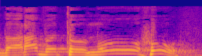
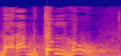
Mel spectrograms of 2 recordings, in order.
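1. Vokal u menghubungkan tum dan hu. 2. Tum langsung bersambung ke hu tanpa vokal. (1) "perlu huruf waw sebagai perantara antara tum dengan hu" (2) "Sehingga bukan dorabtumhu"

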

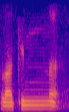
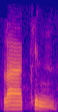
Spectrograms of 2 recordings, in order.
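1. N akhirnya ganda, berdengung, lalu diikuti bunyi a. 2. Kata ini berakhir dengan n tunggal yang pendek. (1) "kalau diucapkan ya ada dengan dengung atau runah" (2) "Tasdidnya dihilangkan. Jadi cukup dengan sukun"

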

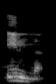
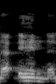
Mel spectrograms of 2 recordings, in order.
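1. الكسرة خالصة، صوت نقي. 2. فيه ميل نحو الفتحة. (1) "لا الصحيح إن إن" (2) "يأتي بها غير خالصة، يعني فيها شيء من الفتح"

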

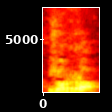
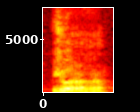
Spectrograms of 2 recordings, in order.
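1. Le mot finit par un a bref ajouté, une voyelle. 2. Le mot finit sur un r double, une consonne. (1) "On met le fatha" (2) "On se trouve avec deux ra, avec une sukun"

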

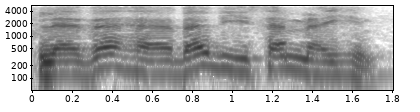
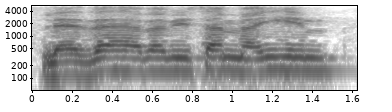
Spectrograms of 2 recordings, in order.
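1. كل باء لها حركة واضحة الشكل. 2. الباءان متداخلتان بحركات كسلانة. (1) "عندي باء مفتوحه وباء مكسوره" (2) "كسلان ان انا اعمل الحركات ديت"

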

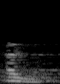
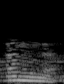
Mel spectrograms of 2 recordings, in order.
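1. النون قصيرة وغير مشدّدة. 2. النون مشدّدة ومطوّلة. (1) "والصواب أن يسكن النون" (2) "تشديد النون"

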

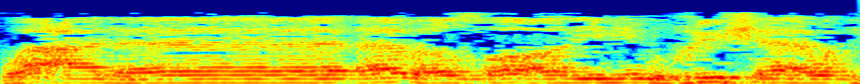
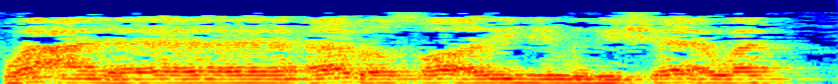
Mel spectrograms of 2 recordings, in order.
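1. تُنطق الغين في الكلمة الأخيرة مفخّمة بشكل مبالغ فيه. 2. تُنطق الغين في الكلمة الأخيرة مفخّمة بشكل معتدل فقط. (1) "تبالغ في تفخيمها وتقول خطأ" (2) "تعطيها تفخيما نسبيا يليق بحركتها"

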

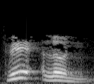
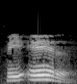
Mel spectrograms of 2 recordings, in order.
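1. Kata ini berakhir dengan bunyi -un. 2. Kata ini berakhir tanpa bunyi -un. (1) "Harusnya bacanya apa?" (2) "Tapi pengantarnya gimana?"

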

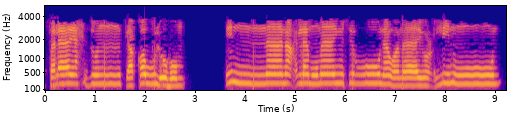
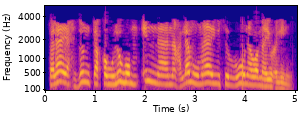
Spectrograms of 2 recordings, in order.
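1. يوجد وقف بعد qawluhum. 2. الكلام يستمر دون وقف بعد qawluhum. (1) "تأمل في الوقف على كلمة فلا يحزنك قولهم، ثم البدء" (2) "لو لم تقف عند هذه الكلمة ووصلتها وقلت"

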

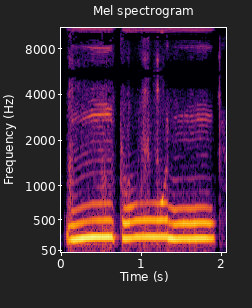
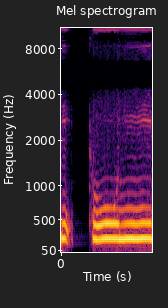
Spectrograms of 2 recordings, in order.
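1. بتبدأ لوحدها بمد ياء. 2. بتتوصل بالكلمة اللي قبلها من غير صوت في الأول. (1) "لو جيت أبتدي بكلمة ائتوني ... هتقلبيها حرف مد" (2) "لو أنا وصلت هسقط همزة الوسط"

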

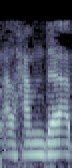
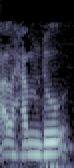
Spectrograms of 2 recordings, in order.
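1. Kata ini berakhir dengan vokal selain u. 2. Kata ini berakhir dengan vokal u. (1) "bukan alhamda" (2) "kenapa dibaca dhamma alhamdu"

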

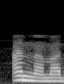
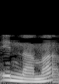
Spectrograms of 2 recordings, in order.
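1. Kata itu dimulai dengan vokal 'a'. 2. Kata itu dimulai dengan vokal 'i'.

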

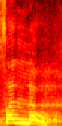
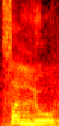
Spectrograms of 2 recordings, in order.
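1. تنتهي الكلمة بصوت مركب 'aw'. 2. تنتهي الكلمة بحرف مد طويل 'oo'. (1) "تقول صلوا" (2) "لا تقول لي صلوا"

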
